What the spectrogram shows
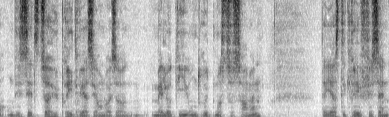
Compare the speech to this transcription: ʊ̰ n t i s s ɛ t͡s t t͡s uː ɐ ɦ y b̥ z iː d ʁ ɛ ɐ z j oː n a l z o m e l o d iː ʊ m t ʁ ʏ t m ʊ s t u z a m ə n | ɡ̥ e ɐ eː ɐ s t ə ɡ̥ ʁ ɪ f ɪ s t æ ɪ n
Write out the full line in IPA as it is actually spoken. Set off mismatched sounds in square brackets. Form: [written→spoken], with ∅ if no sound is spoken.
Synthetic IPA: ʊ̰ n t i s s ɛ t͡s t t͡s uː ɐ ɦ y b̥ [z→ʁ] iː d [ʁ→v] ɛ ɐ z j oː n a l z o m e l o d iː ʊ [m→n] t ʁ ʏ t m ʊ s [t→t͡s] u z a m ə n | [ɡ̥→d̥] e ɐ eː ɐ s t ə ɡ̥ ʁ ɪ f ɪ s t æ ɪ n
